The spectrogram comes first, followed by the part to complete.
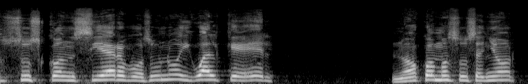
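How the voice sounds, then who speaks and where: Man, Mexican accent, high voice, Bible class teacher, questions to the class. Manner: deliberate, asks the class rhetorical questions.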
